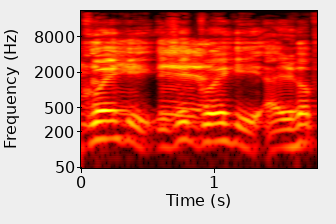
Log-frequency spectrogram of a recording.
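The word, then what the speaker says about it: Guéhi: Guehi. Is it Guehi? I hope I'm pronouncing it well. Yeah, Guehi.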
